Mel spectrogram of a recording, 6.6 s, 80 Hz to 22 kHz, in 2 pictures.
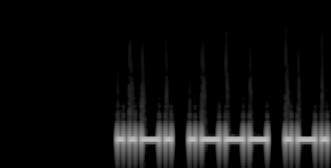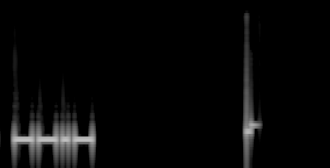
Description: Morse code, heard as a keyed tone, about 20 wpm, 700 Hz. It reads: FJRQ
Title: Four Letter-Number Combinations - 20wpm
